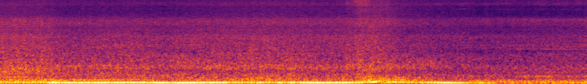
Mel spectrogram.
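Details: Hard start, then a low idle rumble that swells and sags unevenly; the engine is hunting, a surging idle.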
